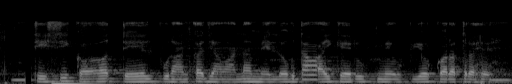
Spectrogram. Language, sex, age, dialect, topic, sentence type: Bhojpuri, male, 18-24, Northern, agriculture, statement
